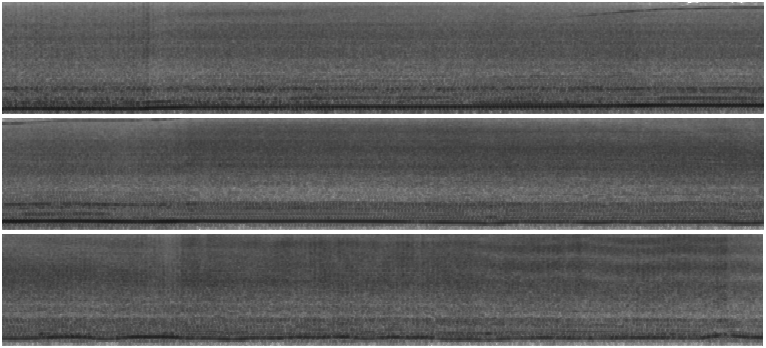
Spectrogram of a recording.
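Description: Pulling tractor's diesel engine revving hard on the sled. Its pitch steps up and then climbs and holds, with a thin high whistle rising over it. About halfway through, the pitch starts wavering up and down as the tractor pulls the sled down the track.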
